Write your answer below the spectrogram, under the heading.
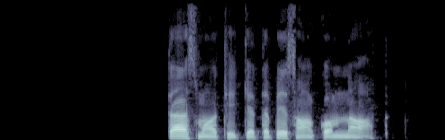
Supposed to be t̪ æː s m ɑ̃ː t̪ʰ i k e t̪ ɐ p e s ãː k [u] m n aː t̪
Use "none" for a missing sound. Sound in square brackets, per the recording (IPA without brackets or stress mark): o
